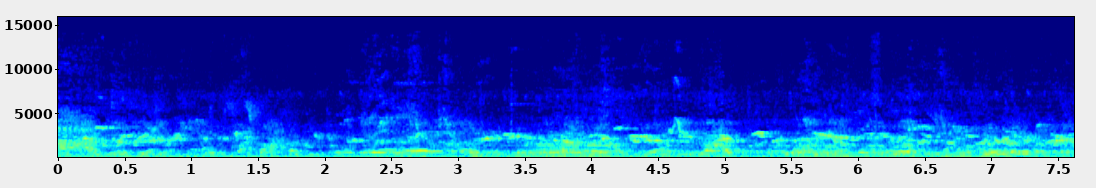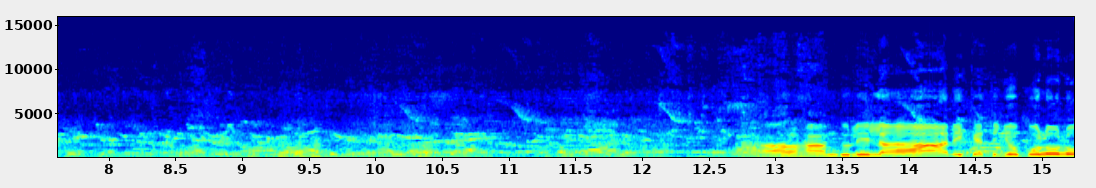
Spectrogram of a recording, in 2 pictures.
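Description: A crowd of men chatter all around, close by, outdoors.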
